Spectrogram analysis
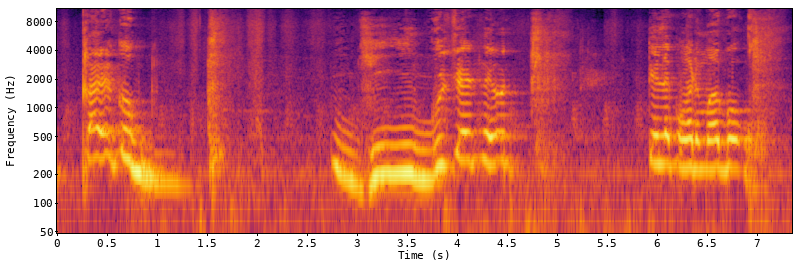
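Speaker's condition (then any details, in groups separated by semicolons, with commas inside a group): Cerebral palsy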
